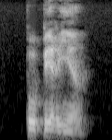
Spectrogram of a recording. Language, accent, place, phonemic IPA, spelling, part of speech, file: French, France, Lyon, /pɔ.pe.ʁjɛ̃/, poppérien, adjective, LL-Q150 (fra)-poppérien.wav
- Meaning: Popperian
